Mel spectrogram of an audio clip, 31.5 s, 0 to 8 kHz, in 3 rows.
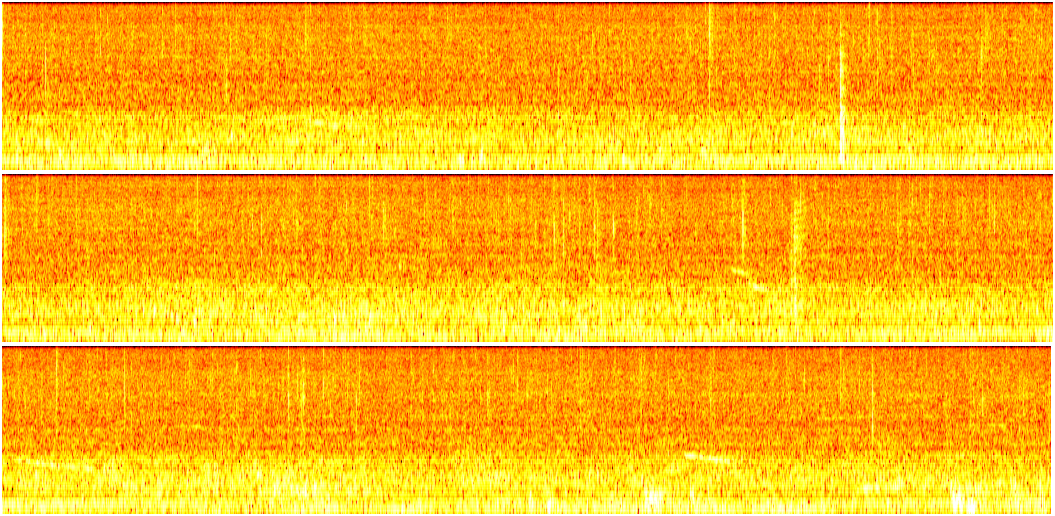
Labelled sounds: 21.3	21.6	humpback whale, 0.78 to 0.88 kHz
27.8	28.3	humpback whale, 0.78 to 1.1 kHz

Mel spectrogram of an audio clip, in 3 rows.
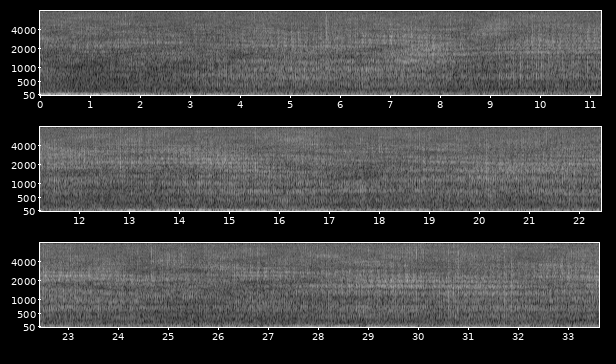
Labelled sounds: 1.5	1.8	vessel noise, 4.8 to 5.0 kHz
6.6	7.1	vessel noise, 2.6 to 2.8 kHz
9.0	9.4	vessel noise, 1.7 to 1.9 kHz
16.3	16.6	vessel noise, 1.4 to 1.6 kHz
19.1	19.3	vessel noise, 2.0 to 2.3 kHz
22.4	23.0	vessel noise, 2.1 to 2.6 kHz
24.2	24.5	vessel noise, 5.6 to 5.7 kHz
26.0	26.9	vessel noise, 2.6 to 3.3 kHz
28.0	28.2	vessel noise, 1.5 to 1.9 kHz
29.1	29.9	vessel noise, 1.8 to 5.5 kHz

